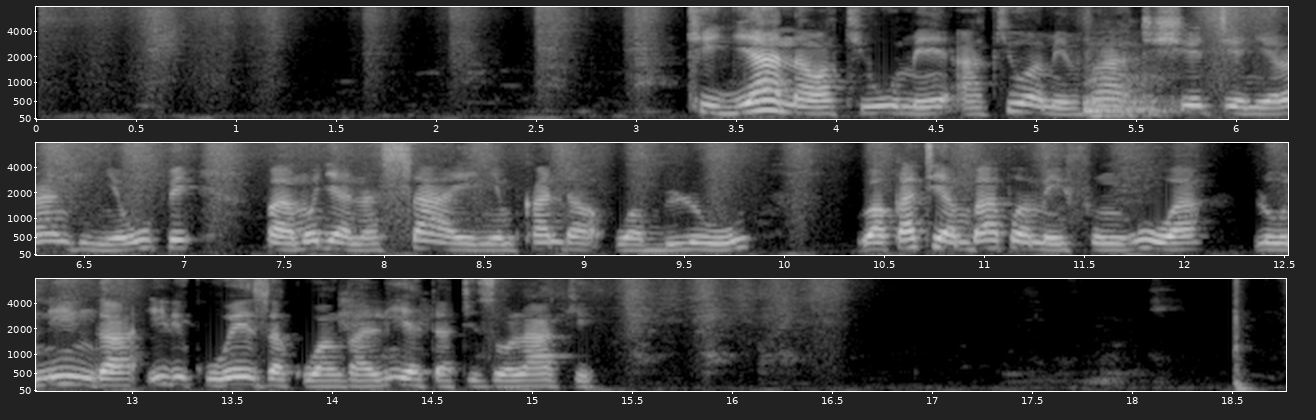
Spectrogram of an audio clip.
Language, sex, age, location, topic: Swahili, female, 18-24, Dar es Salaam, education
